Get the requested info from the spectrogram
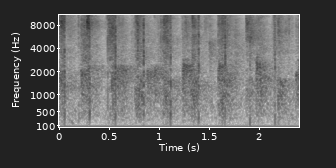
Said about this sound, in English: So thank you so much for your efforts and continuing doing what you're doing. So let's give you a round of applause.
